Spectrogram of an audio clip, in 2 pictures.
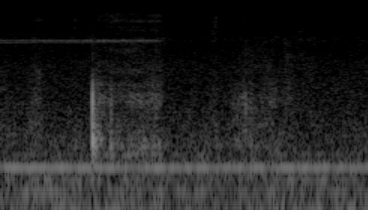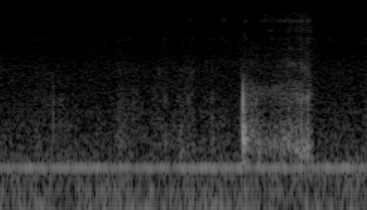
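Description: Near silence: faint scratches and ticks of an embroidery needle piercing cloth stretched in a hoop and the thread being drawn through, twice, about a second in and again near the end, over a faint steady hum.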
